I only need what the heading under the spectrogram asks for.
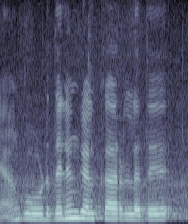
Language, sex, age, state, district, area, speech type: Malayalam, female, 30-45, Kerala, Malappuram, rural, spontaneous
